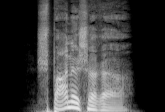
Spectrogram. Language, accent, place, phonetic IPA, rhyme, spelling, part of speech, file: German, Germany, Berlin, [ˈʃpaːnɪʃəʁɐ], -aːnɪʃəʁɐ, spanischerer, adjective, De-spanischerer.ogg
- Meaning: inflection of spanisch: 1. strong/mixed nominative masculine singular comparative degree 2. strong genitive/dative feminine singular comparative degree 3. strong genitive plural comparative degree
